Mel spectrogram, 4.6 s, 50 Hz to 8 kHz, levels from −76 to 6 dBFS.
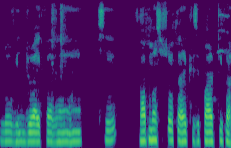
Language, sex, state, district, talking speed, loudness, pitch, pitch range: Hindi, male, Chhattisgarh, Bastar, 170 wpm, -18 LUFS, 140 Hz, 140-150 Hz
